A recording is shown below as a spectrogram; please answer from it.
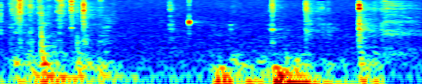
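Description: Typing on a computer keyboard: irregular key clicks, with a cluster of louder ones about a second and a half in.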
